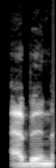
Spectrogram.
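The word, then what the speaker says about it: Eben: name too i mean it's e b e n is his first name pronounced evan so you know shout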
